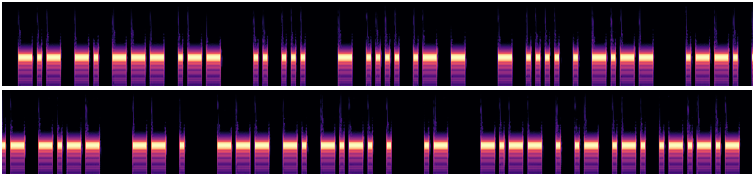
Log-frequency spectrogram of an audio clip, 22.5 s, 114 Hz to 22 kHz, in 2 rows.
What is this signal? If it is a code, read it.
Morse code, heard as a keyed tone, about 17 wpm, 700 Hz. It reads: KNOW IS THAT THEY PAY ME ONCE A YEAR.
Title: Sentences from Top 1000 Words - Review Part 1 - 17wpm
